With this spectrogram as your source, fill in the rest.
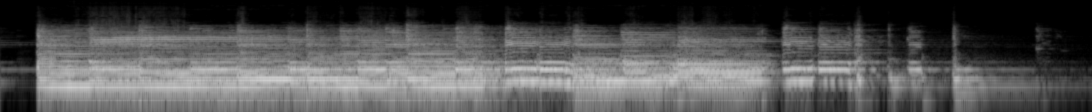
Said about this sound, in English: So here is with the tremolo off, but still reverb and the same settings otherwise.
